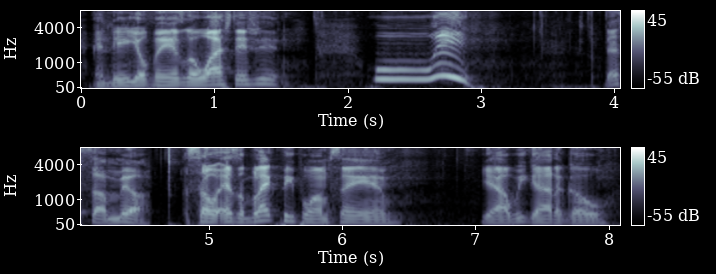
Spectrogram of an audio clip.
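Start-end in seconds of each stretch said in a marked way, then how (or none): 2.2-3.0 high squealed ooh-wee of delight. Real, not acted. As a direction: squeal it out, amused. Reacting to fans watching.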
